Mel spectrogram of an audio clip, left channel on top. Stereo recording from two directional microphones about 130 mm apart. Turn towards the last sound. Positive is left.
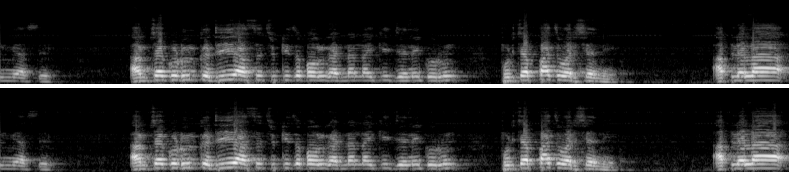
turn(degrees=20)  # may be behind; listen again after turning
